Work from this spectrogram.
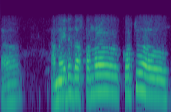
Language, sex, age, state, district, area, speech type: Odia, male, 60+, Odisha, Gajapati, rural, conversation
